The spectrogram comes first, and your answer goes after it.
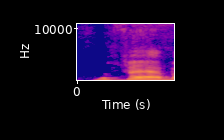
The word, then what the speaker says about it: Lefebvre: Lefebvre.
